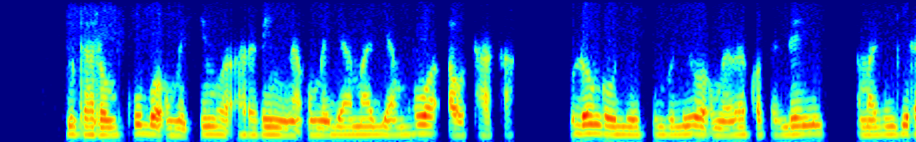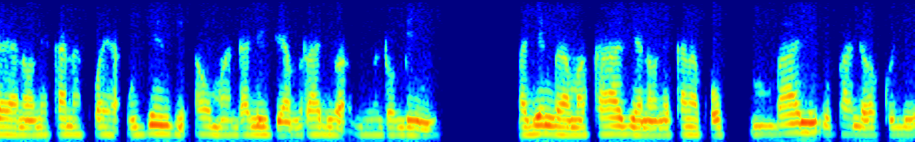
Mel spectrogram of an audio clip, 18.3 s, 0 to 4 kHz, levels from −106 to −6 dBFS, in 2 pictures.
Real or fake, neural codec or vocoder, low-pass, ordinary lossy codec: real; none; 3.6 kHz; Opus, 32 kbps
